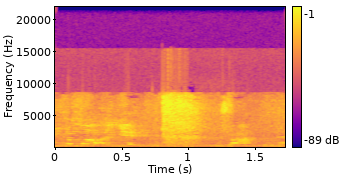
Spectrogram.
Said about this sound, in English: And there's the smack. That's loud.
